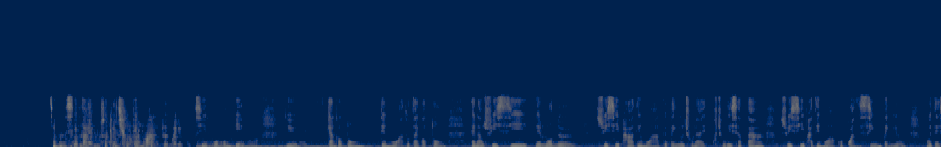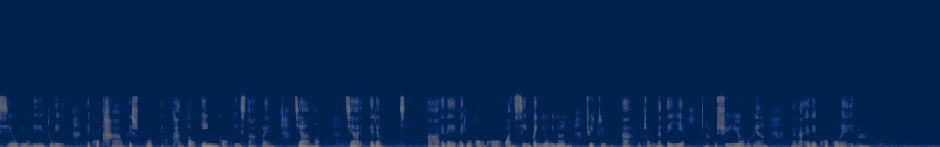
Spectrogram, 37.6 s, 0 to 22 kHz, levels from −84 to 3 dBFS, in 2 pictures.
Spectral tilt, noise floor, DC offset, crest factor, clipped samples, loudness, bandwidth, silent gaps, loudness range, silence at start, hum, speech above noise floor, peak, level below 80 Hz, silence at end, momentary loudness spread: -5 dB/octave; -84 dBFS; under 0.1%; 24 dB; under 0.1%; -51 LUFS; 8 kHz; none; 5 LU; 1 s; none; 33 dB; -28 dBFS; -74 dBFS; 0 s; 13 LU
